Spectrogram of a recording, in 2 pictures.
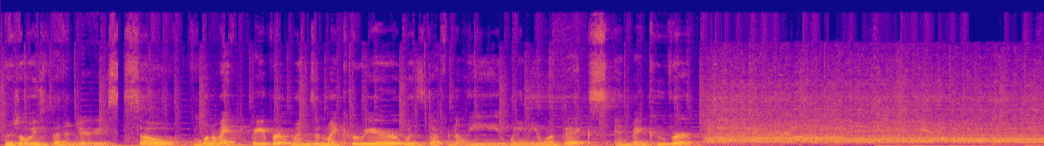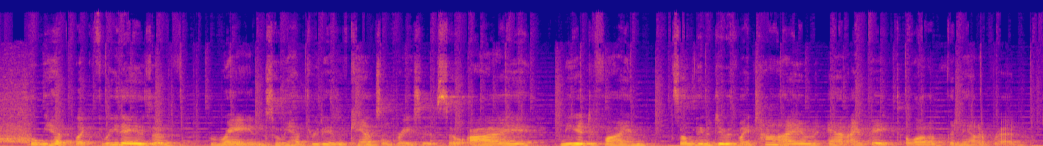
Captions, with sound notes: there's always Ben and Jerry's. So, one of my favorite wins in my career was definitely winning the Olympics in Vancouver (crowd cheers) But we had like three days of rain so we had three days of canceled races so I needed to find something to do with my time and I baked a lot of banana bread.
